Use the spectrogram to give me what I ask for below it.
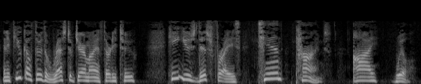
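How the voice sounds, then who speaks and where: A man's voice: fairly high pitch, very animated, slow, dry recording, dull audio. A man hosting a radio show, teaching from the Bible in an earnest, emphatic preaching style, lifting his voice to stress a point.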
